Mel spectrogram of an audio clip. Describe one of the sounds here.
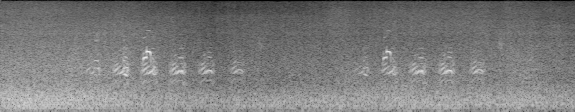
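A seagull calls out in a series of short cries.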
